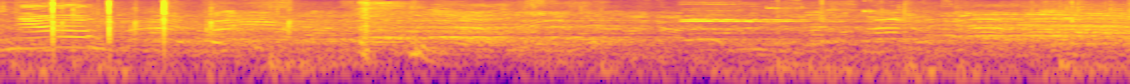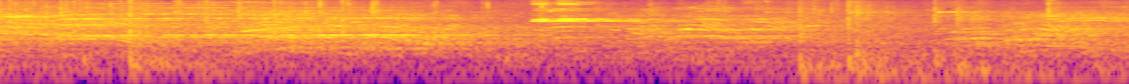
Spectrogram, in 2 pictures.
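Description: Sneakers squeak on a gym floor in a large echoing hall.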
